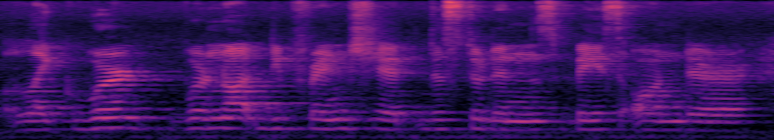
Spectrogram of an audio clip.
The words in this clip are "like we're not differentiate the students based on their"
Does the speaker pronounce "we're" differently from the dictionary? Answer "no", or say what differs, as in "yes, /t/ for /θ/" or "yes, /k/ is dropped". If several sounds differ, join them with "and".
no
